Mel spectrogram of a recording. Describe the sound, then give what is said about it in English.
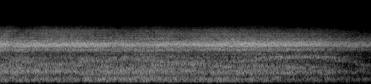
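A loud, steady rushing whoosh of Superman leaping into the air in the moonlight and taking off into flight in widening circles, a broad airy roar with a bright hissing edge that holds for a few seconds, then begins to fade away at the end. “Red cape streaming in the wind, blue costume flashing in the moonlight, Superman leaps into the air, hovers a moment, and takes off in a series of widening circles to find the autogyro”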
